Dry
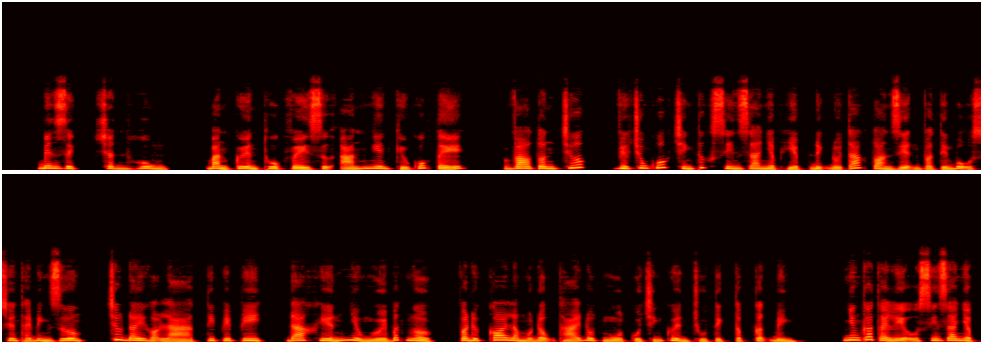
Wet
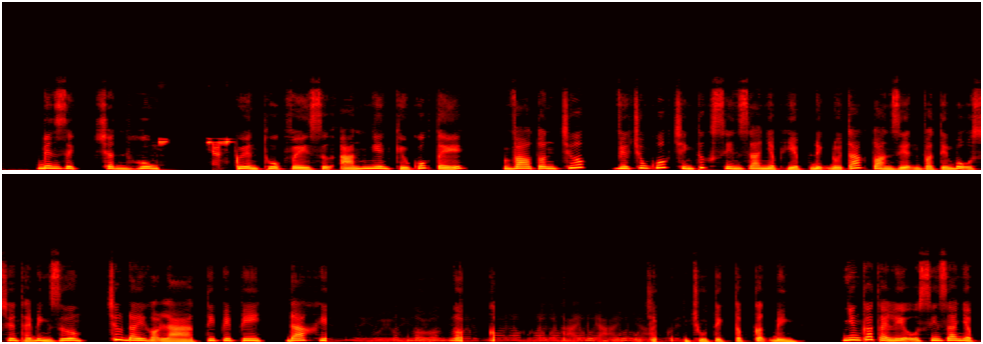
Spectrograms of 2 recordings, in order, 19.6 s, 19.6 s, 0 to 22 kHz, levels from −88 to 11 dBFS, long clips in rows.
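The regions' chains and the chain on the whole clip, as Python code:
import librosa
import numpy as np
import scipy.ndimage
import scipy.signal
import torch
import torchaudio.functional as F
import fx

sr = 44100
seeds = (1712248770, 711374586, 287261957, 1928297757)

y = fx.chain(x, sr, fx.freq_invert(carrier_hz=3900),
    fx.over_compress(threshold_db=-30.0, ratio=-0.5),
    fx.transformer_sat(knee_hz=1500.0), at=(1.55, 2.33))
y = fx.chain(y, sr, fx.reverse_delay_fb(ms=201, feedback_pct=51, wet_db=-2.0),
    fx.gate_flip(shuts_db=-19.0, range_db=-40), at=(13.02, 16.61))
y = fx.high_shelf(y, sr, hz=3900.0, db=-10.0)
y = fx.hum_notches(y, sr, base_hz=50, count=2)
y = fx.band_squash(y, sr, depth_pct=70)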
